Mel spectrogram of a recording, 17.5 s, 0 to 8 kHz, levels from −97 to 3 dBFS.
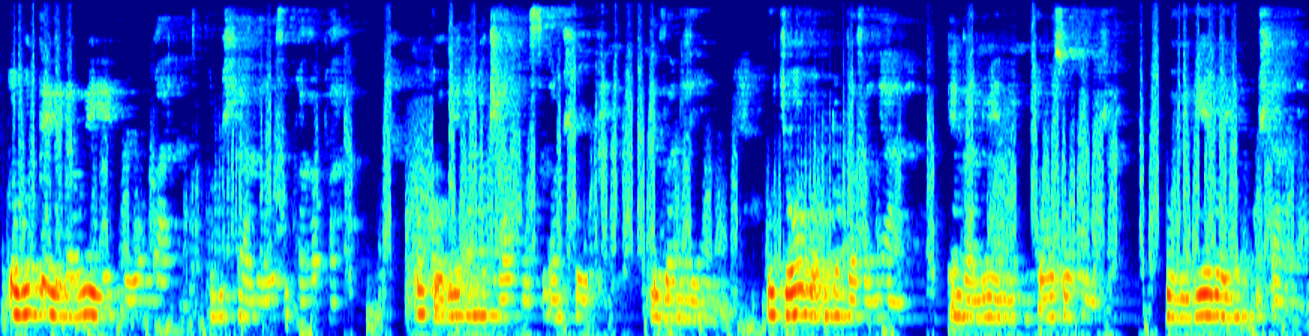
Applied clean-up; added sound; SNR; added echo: classical method WPE with log-MMSE.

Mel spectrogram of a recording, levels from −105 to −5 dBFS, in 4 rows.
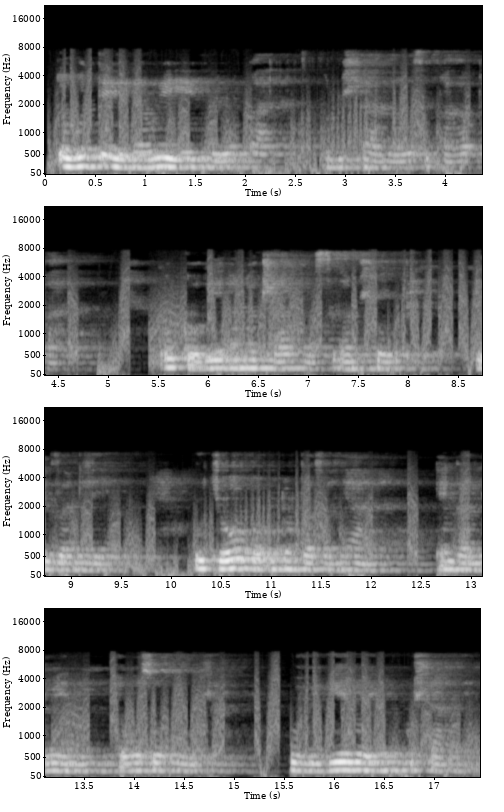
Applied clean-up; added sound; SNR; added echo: none; Scratching (performance technique); 18 dB; reverberation time 1.6 s.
